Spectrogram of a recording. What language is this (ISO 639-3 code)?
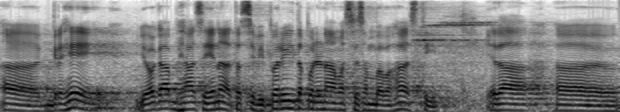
san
